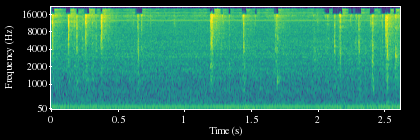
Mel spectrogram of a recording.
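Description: Soft keystrokes on a computer keyboard while programming in PHP, a quick irregular patter of taps close by over a steady low hum.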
